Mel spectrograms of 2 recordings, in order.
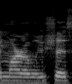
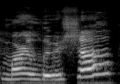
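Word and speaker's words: Marluxia: me the first time I heard somebody say Mara Lucia's name out loud I was like Mar Lucia that's how you pronounce it Mara Lucia Mar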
